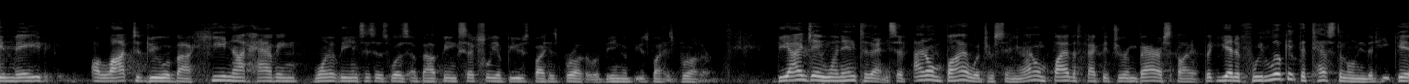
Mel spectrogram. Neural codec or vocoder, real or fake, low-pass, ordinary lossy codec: codec, 16 kHz, 2 kbps, FreqCodec, larger model; fake; 7.2 kHz; MP3, 64 kbps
